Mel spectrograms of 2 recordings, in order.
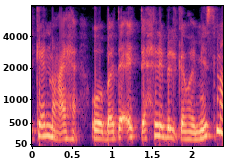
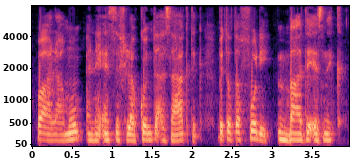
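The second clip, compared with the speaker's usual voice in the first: low, restrained male voice; offended young man; 5 semitones lower than usual. Acted. Tutor excuses himself after being misjudged, low and reserved. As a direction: keep it low and stiffly polite.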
